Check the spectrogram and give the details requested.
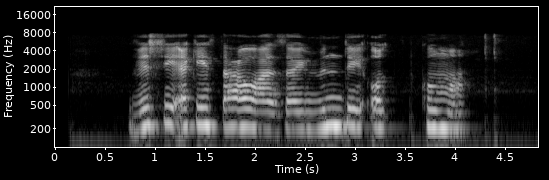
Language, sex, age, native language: Icelandic, female, 30-39, English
